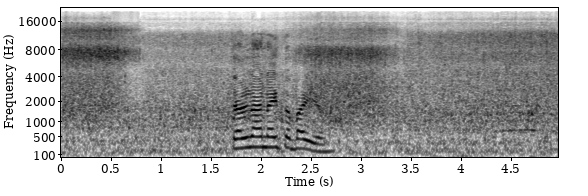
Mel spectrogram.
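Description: River current rushes constantly at the Dica River, a broad, steady wash of flowing water and wind close to the microphone, while a person speaks briefly over it.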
